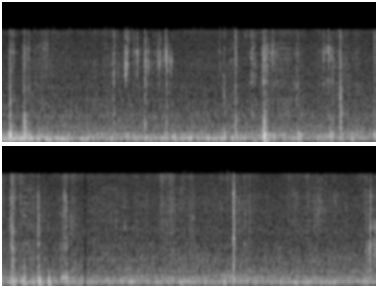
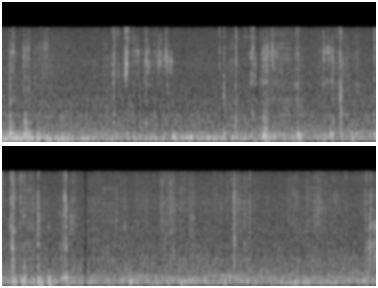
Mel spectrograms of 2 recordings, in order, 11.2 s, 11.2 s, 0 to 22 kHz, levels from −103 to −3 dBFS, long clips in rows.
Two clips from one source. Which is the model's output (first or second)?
first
